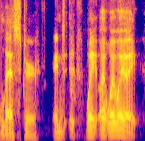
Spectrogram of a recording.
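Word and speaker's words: Leicester: how would you spoil a community called Lester Elle est er okay obnoxious le i CH es tu that's only because you saw it no no it's only because you said how would you pronounce Lester kind of prep probably the same way you pronounce werster a little bit yeah but we see it's but it's le I see est ER which is always super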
